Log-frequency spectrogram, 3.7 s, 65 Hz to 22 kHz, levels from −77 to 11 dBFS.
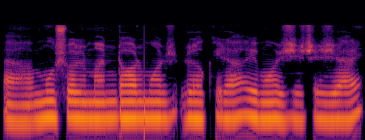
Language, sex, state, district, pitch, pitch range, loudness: Bengali, female, West Bengal, Kolkata, 160 Hz, 155-160 Hz, -19 LUFS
